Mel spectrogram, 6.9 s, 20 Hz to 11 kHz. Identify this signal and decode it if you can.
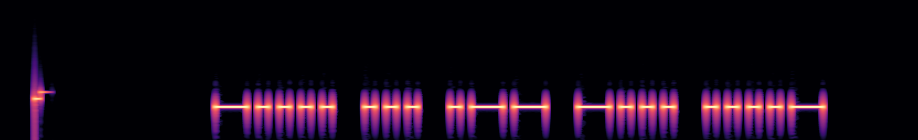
Morse code, heard as a keyed tone, about 15 wpm, 700 Hz. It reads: 6SWB4
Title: Five Challenging Letter-Number Combinations 15wpm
